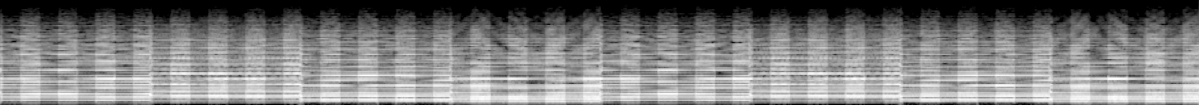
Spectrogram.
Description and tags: Progressive Synt line
techno, progressive synthesizer
evolving, house, loop, melodic, morphing, progressive, techno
